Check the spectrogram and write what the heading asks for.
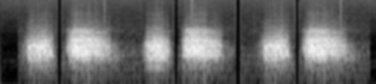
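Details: Educational auscultation recording of bronchial breath sounds, as heard over consolidated lung: harsh, hollow, blowing breaths with long expirations and a clear pause between inspiration and expiration.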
